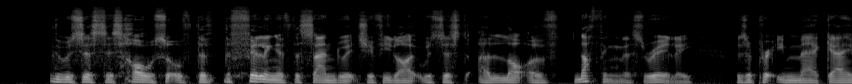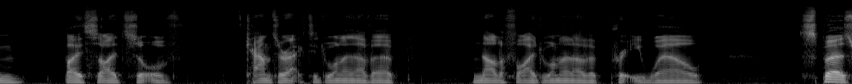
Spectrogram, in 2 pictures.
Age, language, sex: 20-39, English, male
